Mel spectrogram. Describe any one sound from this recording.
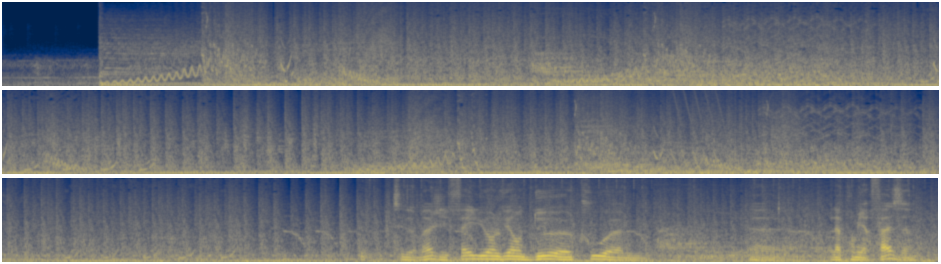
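Video game music plays with a pulsing beat.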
